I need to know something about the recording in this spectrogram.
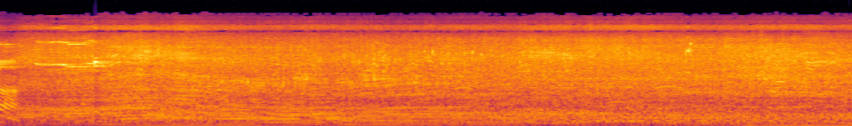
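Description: A motor vehicle engine running steadily, its pitch drifting slowly down.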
